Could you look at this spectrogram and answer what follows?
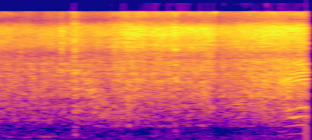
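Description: A spiced mixture with chopped garlic, salt and turmeric frying in a pan hisses in an even, loud sizzle as it gets a brief stir.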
